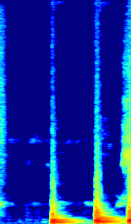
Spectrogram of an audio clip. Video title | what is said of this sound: Wayne Henderson Guitar Auction/Benefit | I'm just tapping on the back of it and you can hear it resonate and sound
